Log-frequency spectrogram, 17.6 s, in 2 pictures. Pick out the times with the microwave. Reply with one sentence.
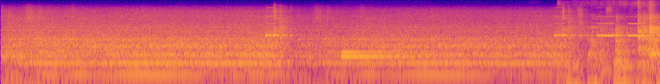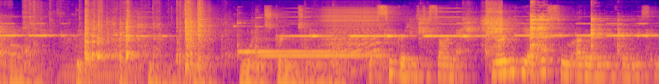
The microwave can be heard from 0.0 to 11.1 s and from 12.5 to 17.5 s.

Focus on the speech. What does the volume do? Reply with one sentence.
The volume of the speech goes up.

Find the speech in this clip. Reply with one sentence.
You can hear the speech from 7.4 to 17.5 s.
